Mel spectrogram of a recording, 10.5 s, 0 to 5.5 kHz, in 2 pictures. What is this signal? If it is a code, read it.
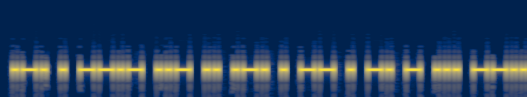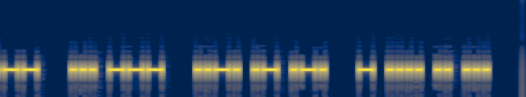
Morse code, heard as a keyed tone, about 25 wpm, 600 Hz. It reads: REQUIREMENTS, SO FAR THIS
